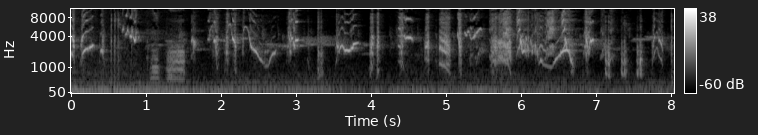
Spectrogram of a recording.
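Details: Javan myna song played as a lure to restart stressed birds that have gone quiet: squawks, bent whistles that sweep down and up, and rapid clicks mixed together.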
